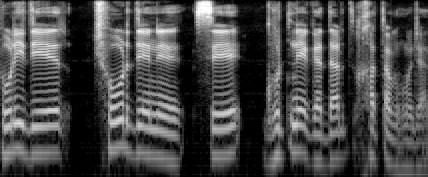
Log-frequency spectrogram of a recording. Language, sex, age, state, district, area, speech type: Urdu, male, 30-45, Bihar, Madhubani, rural, spontaneous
